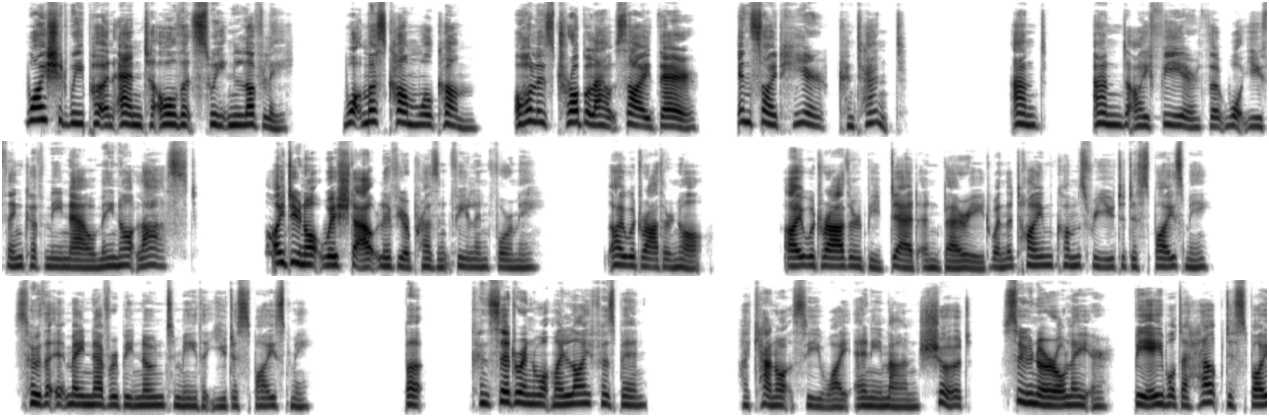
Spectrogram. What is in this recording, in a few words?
West Country; Tess Of The DUrbervilles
